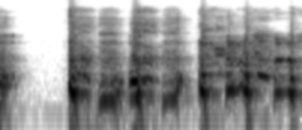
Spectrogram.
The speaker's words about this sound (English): Sorry, I gasped so hard I choked.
